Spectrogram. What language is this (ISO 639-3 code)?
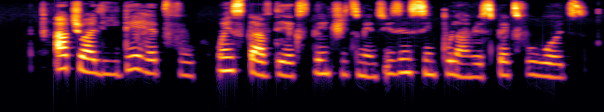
pcm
